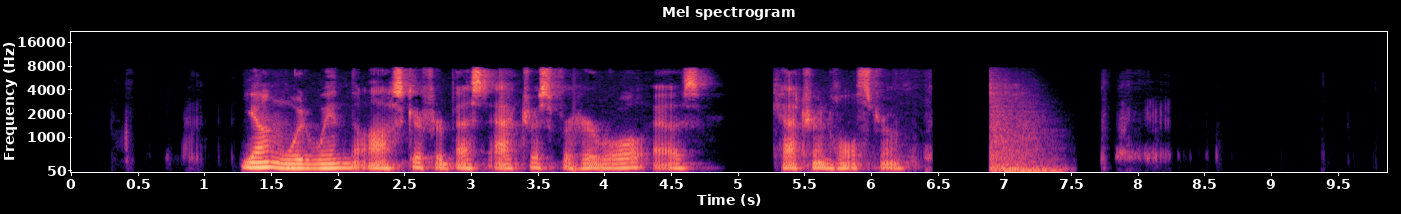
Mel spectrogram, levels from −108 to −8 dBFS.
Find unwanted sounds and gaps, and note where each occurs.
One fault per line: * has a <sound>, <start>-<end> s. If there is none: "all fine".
* has a thud, 6.9-7.5 s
